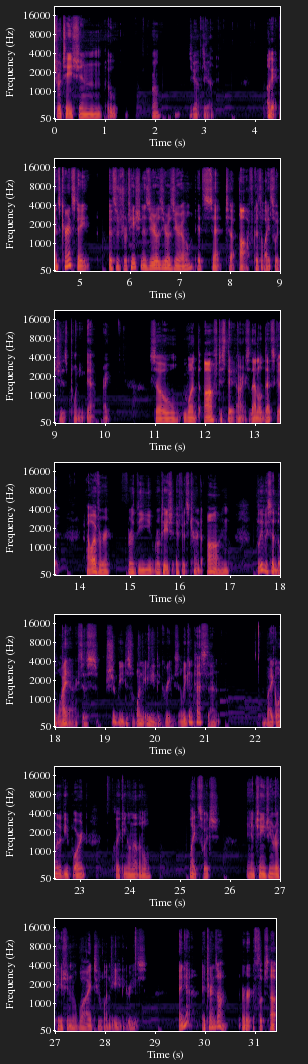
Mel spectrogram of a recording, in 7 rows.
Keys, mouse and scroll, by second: 0.0 3, 1.5 click, 2.7 click, 3.0 click, 3.3 click, 7.7 right click, 7.9-9.2 typing, 10.0 click, 12.4 click, 13.5 click, 17.7 click, 18.3 click, 18.9 1, 20.7 click, 21.0 click, 22.0 click, 23.3 click, 26.2 click, 26.7 click, 27.2 1.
